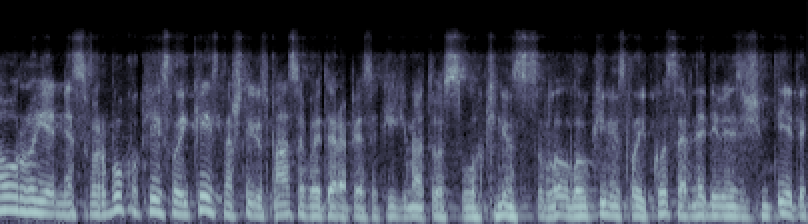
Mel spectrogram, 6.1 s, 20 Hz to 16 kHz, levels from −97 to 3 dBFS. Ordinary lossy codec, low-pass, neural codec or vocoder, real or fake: Opus, 16 kbps; 7.2 kHz; codec, 16 kHz, 16 kbps, FreqCodec, larger model; fake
